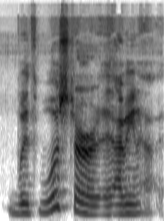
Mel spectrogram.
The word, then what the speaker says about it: Worcester: Yeah, we say Worcester because we have that. Did I say it right for you or no? We'd say Worcester.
